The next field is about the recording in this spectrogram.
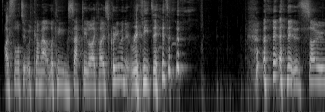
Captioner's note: laughs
